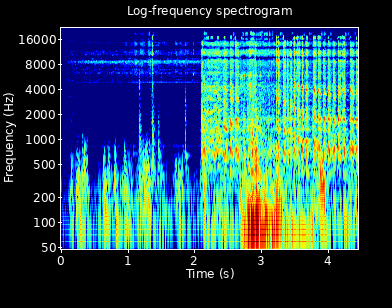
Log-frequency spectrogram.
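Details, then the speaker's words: Toyota 1UZ V8 first start after sitting a few years: cranks, fires, settles into uneven loping idle, seemingly on about 5 cylinders; owner suspects injectors blocked by stale fuel, plans trans oil in fuel to flush. "yeah so it runs it's uh I'm guessing it's running on about 5 cylinders I might put some um auto trans oil in the fuel see if that'll help flush anything out I'm pretty sure it's got um you know blocked injectors from stale fuel"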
